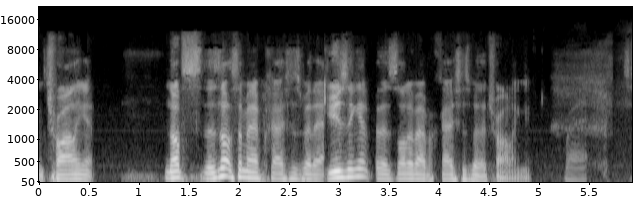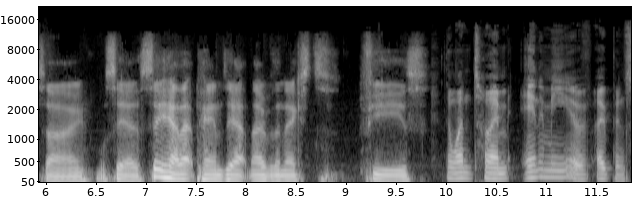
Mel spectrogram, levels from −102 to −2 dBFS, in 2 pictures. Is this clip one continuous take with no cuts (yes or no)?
no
